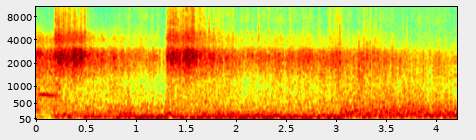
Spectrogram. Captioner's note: explosion booming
